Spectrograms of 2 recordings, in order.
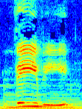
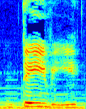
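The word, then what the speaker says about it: Devi: it was so infuriating her name is Davy with ADHD at the start it's not Davey and her last name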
